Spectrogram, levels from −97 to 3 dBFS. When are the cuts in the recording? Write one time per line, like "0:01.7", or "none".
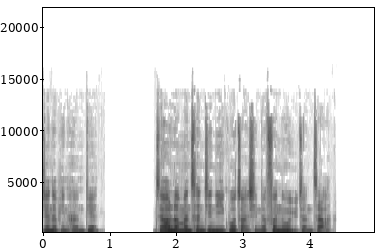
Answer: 0:02.4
